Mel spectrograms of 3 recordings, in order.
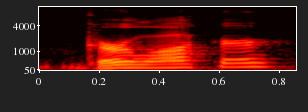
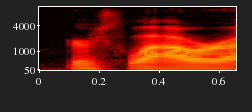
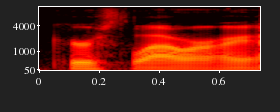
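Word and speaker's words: Gerstlauer: So I think that there's a Gerlocker, or Gerslauer actually, sorry, Gerslauer, I completely butchered that ride, and then, which is the spinning coaster, and this kiddie one.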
